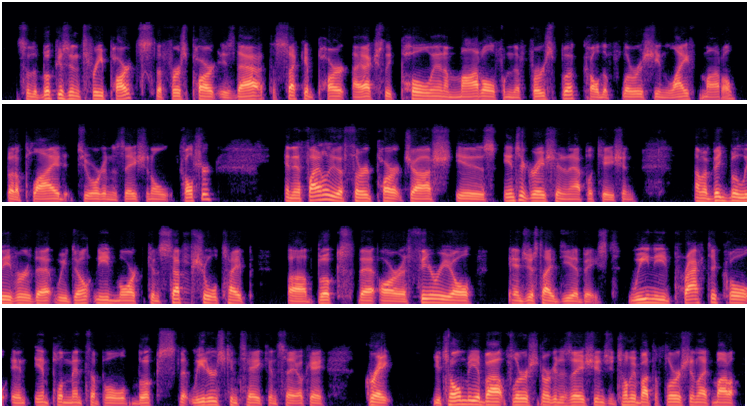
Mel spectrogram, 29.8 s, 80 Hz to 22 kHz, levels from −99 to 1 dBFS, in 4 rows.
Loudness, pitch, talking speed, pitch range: -24 LUFS, 120 Hz, 190 wpm, 110-130 Hz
